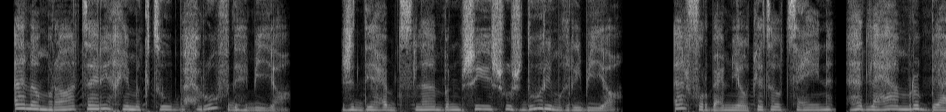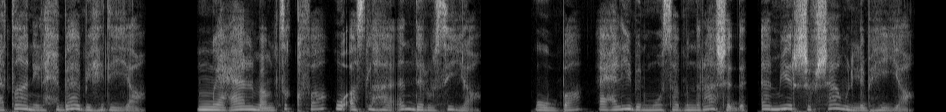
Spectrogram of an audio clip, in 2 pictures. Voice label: locutora arabe marruecos arabic moroccan female voiceover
